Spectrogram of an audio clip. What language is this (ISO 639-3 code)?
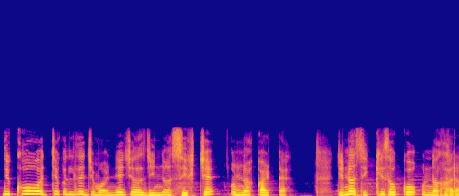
doi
